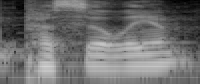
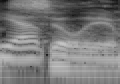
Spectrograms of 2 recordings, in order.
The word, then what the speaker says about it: psyllium: So we'll do um You mean you mean pacilium? Pacilian. Yeah. Yeah. I know people always ask me how to spell it.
